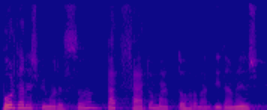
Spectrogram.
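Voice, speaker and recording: A male preacher giving an impassioned sermon, swinging between hushed and loud. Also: fairly high pitch, vocal fry. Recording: long hall reverb.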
